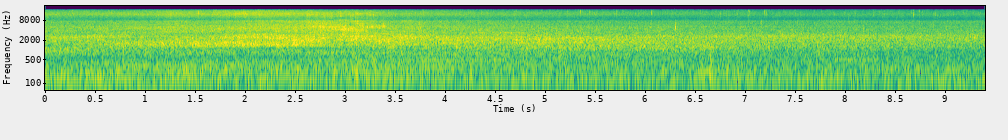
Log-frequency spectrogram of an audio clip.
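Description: Heavy rain falling on a flooded road as a steady hiss, mixed with car tyres swishing through standing water. The noise swells briefly about two to three seconds in.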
